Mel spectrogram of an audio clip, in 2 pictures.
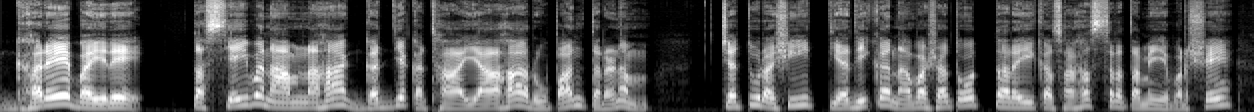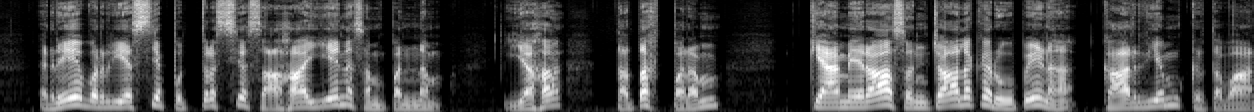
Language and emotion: Sanskrit, neutral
